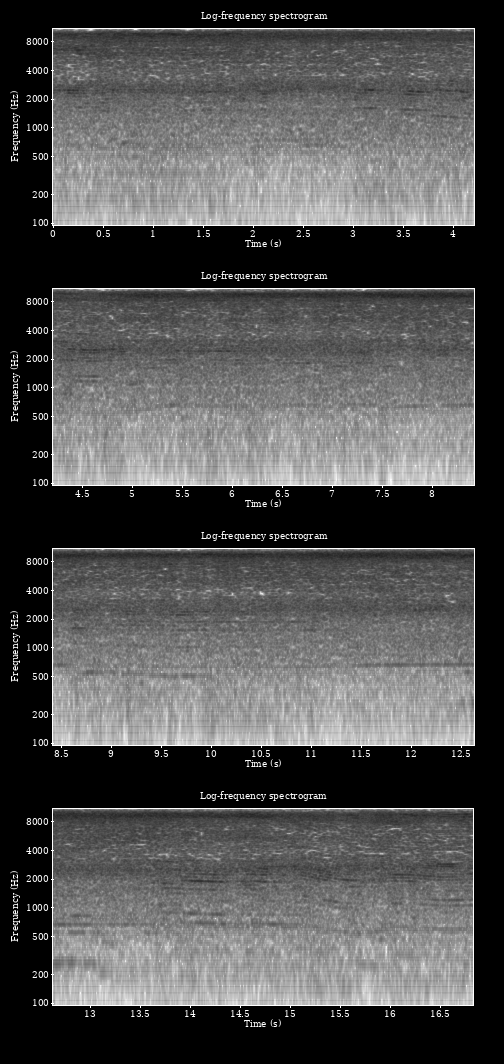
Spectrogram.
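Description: Handheld electric angle grinder running steadily, its disc grinding the surface of a painted steel bar: a continuous high-pitched whine over a harsh grinding hiss.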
